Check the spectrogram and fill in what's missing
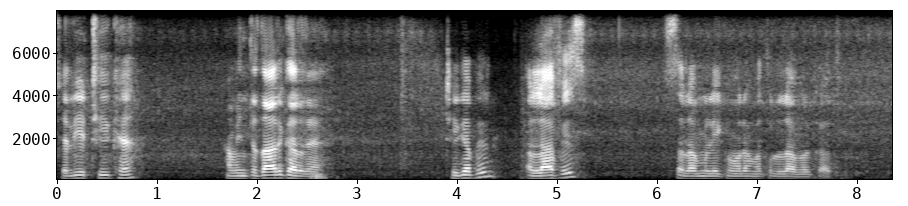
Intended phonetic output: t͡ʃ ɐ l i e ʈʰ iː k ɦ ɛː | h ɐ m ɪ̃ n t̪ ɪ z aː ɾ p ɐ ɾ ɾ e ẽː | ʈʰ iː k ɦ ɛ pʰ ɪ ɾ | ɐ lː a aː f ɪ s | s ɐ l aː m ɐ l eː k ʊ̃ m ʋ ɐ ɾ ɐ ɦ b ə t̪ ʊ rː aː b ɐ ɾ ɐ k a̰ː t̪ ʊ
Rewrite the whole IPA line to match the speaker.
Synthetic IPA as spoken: t͡ʃ ɐ l i e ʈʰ iː k ɦ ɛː | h ɐ m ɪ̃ n t̪ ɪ z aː ɾ k ɐ ɾ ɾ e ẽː | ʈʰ iː k ɦ ɛ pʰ ɪ ɾ | ɐ lː a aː f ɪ z | s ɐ l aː m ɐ l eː k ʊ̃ m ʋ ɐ ɾ ɐ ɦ m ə t̪ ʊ lː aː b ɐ ɾ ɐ k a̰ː t̪ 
